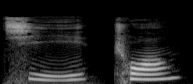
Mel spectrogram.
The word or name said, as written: qi3chuang2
